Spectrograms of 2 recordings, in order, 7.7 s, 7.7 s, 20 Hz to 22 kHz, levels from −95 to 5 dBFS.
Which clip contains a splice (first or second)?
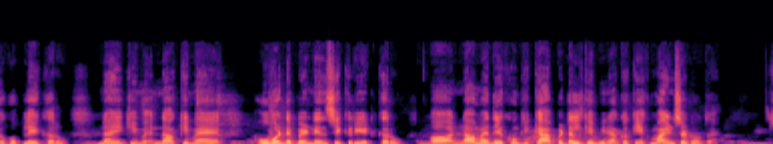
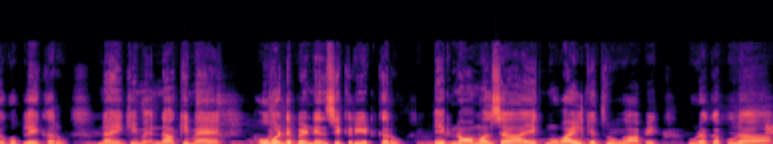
second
